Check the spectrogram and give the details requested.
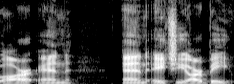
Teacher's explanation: Those both don't have a pronounced H at the beginning.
